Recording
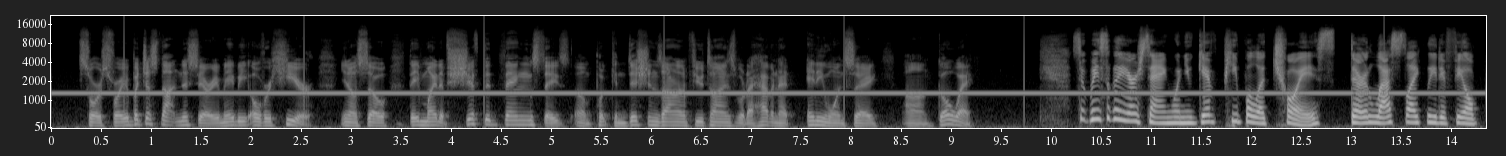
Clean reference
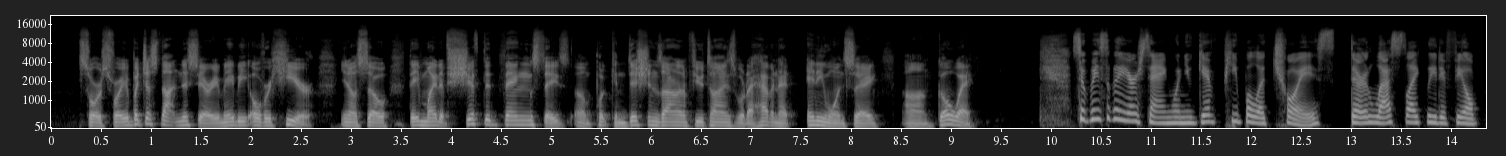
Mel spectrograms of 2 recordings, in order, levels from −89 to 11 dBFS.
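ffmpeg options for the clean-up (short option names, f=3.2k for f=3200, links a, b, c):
-af "adeclick=t=4,bandreject=f=1.3k:w=30,agate=range=-21dB:threshold=-30dB,asetnsamples=n=441:p=0,asendcmd='10.39 volume volume -9.5dB',volume=0dB"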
